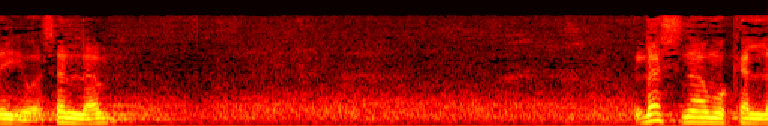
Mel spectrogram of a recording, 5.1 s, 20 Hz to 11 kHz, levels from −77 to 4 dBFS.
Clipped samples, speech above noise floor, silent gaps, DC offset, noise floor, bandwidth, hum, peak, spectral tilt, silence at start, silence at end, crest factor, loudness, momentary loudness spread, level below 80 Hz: under 0.1%; 21 dB; none; 1%; -38 dBFS; 7.4 kHz; none; -4 dBFS; -6.5 dB/octave; 0 s; 0 s; 16 dB; -18 LUFS; 21 LU; -56 dBFS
